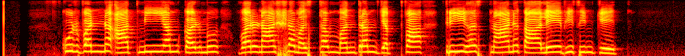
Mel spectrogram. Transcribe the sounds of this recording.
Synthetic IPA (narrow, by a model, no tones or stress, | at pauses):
kuɾʋɐnːɐʔaːt̪miːjɐmkɐɾmɨ | ʋɐɾɳaːʂɾɐmɐst̪ʰɐmːɐnt̪ɾɐmjjɐp̚t̪ʋaː | t̪ɾiːɦɐsnaːnɐkaːleːbʱisint͡ʃeːt̪̚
